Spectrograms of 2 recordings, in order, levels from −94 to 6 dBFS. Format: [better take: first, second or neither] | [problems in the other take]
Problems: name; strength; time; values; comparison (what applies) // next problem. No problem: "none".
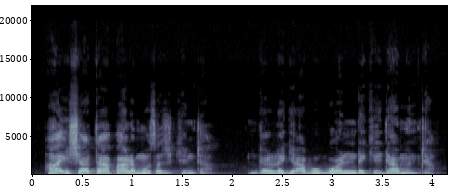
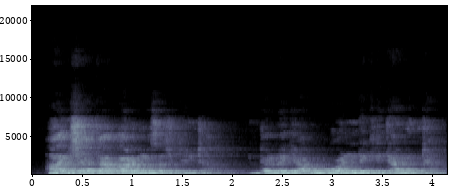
first | room echo; dies away in 1.1 s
